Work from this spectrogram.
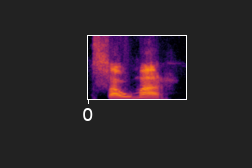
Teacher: la palabra sahumar en la cual la a es vocal abierta y la u siempre es vocal cerrada y tengo un diptongo descendente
